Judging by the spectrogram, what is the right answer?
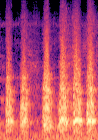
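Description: A dog barks six times in quick succession, sharp woofs at an even rhythm, fairly close and loud with nothing else around them.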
